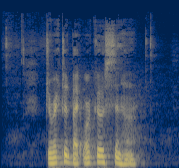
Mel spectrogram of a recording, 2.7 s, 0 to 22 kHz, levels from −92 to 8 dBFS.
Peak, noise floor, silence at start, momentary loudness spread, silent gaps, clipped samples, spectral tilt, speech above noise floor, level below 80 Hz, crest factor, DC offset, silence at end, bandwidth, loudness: -2 dBFS; -49 dBFS; 0.7 s; 11 LU; none; under 0.1%; -6 dB/octave; 31 dB; -52 dBFS; 18 dB; under 0.1%; 0.65 s; 14 kHz; -18 LUFS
